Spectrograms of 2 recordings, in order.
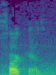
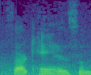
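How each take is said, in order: First: Said in the usual way. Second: Sarcasm said as a puzzled question, pitch rising at the end; questioning rise. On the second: Shown as a demonstration. Player catching himself mid-commentary, a rising unsure sarcasm. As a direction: ask the word sarcasm as if unsure of it. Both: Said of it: "Why did I say it like that?".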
